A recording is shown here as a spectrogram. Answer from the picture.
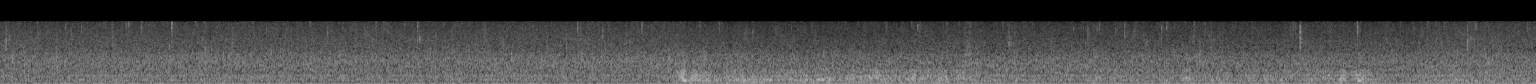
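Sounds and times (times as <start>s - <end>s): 
relaxing rain: 0.0s - 15.3s.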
